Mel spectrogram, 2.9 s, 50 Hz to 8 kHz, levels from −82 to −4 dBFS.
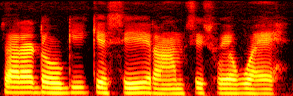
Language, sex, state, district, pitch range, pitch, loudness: Hindi, female, Himachal Pradesh, Shimla, 140-160 Hz, 150 Hz, -18 LUFS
